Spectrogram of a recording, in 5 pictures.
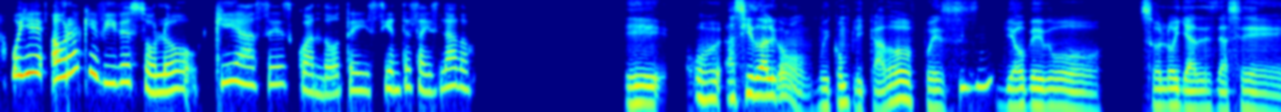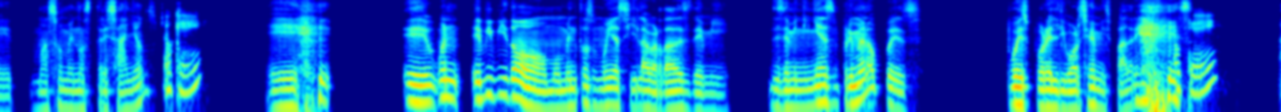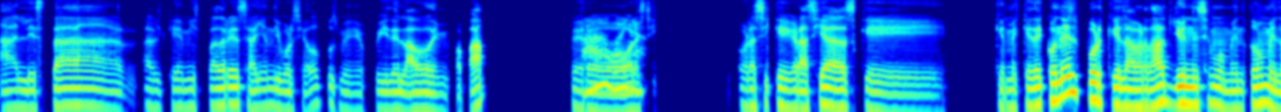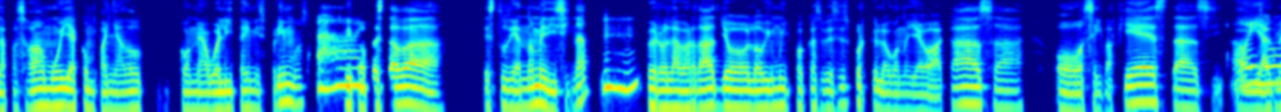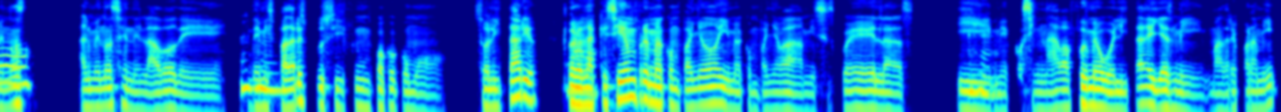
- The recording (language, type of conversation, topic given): Spanish, podcast, ¿Qué haces cuando te sientes aislado?
- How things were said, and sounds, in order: chuckle; laughing while speaking: "padres"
